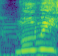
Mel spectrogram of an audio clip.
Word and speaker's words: Mubi: Movie se escribe M-U, B larga y latina. Sí. Es como decir movie no escrito en inglés.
